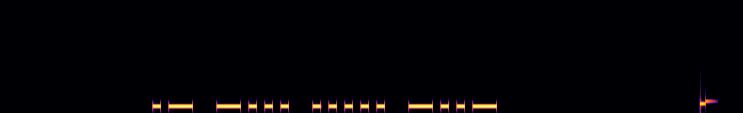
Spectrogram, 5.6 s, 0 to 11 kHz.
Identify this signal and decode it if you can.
Morse code, heard as a keyed tone, about 20 wpm, 700 Hz. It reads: AB5X
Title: USA Call Signs - 4 Characters - 3x Character Spacing - 20wpm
